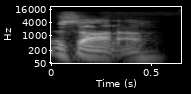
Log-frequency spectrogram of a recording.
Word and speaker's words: Susana: We were talking in the pre-interview, and I know I butchered his name, was Susana. Am I saying that correct there? – Yes, Harley and Susana.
